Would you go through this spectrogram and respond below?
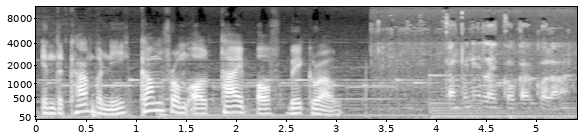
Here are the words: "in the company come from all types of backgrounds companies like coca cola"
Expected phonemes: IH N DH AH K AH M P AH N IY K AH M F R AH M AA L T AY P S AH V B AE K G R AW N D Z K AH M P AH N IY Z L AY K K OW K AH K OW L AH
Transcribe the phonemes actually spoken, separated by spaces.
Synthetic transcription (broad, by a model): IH N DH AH K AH M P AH N IY K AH M F R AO M AA L T AY P AH F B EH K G R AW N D K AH M P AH N IY L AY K K OW K AH K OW L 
